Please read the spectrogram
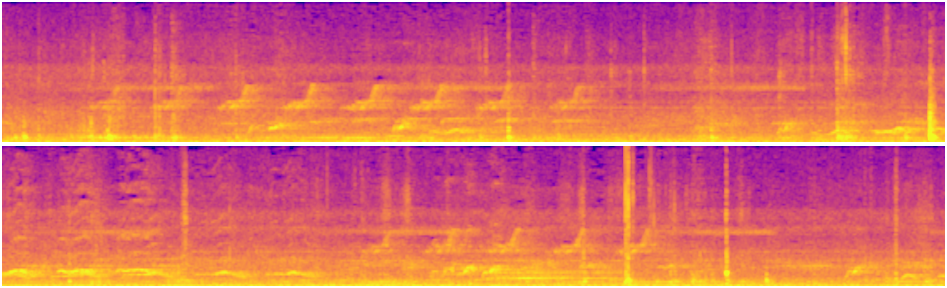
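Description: Small birds chirping in quick runs of short repeated notes, some high and thin, over a faint steady outdoor hiss. A few light clicks come from a plastic toy wheel being pressed onto its axle.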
